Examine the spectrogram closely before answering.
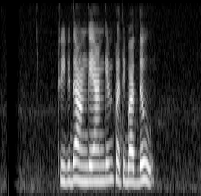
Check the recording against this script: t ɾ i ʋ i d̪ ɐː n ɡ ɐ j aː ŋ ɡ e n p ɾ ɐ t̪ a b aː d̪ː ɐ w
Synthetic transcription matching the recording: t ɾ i ʋ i d̪ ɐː ŋ ɡ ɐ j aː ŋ ɡ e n p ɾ ɐ t̪ i b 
